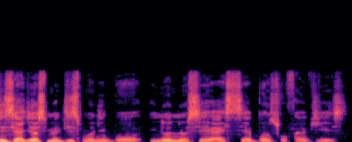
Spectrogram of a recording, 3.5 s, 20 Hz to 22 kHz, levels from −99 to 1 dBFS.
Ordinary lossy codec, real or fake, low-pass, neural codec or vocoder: none; real; 10.8 kHz; none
